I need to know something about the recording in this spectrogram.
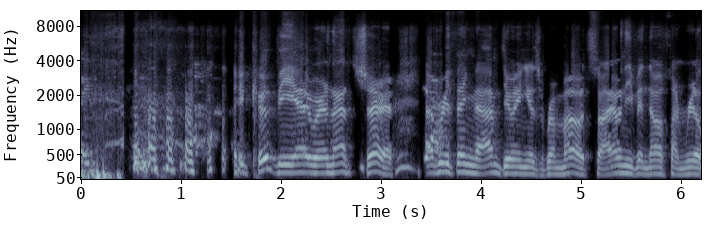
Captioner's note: laughing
